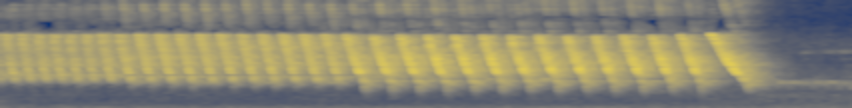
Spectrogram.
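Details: Indonesian local canary delivering a rapid, rhythmic trill of bright high notes, the phrase changing to sharper, more spaced pulses midway before stopping abruptly, leaving a quiet background.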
